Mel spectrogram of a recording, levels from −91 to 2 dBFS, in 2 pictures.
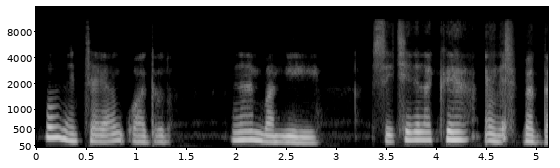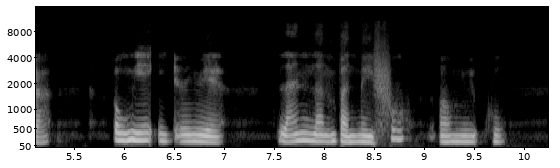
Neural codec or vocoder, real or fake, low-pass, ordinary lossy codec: codec, 16 kHz in and 24 kHz out, 0.4 kbps, LongCat-Audio-Codec, four codebook decoder; fake; 10.8 kHz; none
